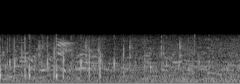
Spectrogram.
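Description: Chatter of an outdoor crowd of onlookers, several voices overlapping, with scattered short taps and clicks.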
